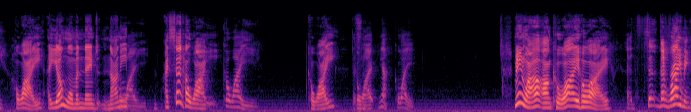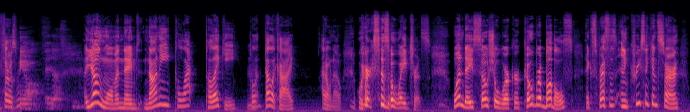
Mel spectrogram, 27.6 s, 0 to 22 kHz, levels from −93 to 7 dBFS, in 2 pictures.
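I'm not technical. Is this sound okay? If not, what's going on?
No, there's one rough patch. Right after "the rhyming throws me", at 14.27 s, the voice suddenly goes distant, hollow and a bit quieter, then snaps back at 15.54 s before "young woman named". That's a switch to a distant microphone, likely the camera's mic covering for the close one.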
